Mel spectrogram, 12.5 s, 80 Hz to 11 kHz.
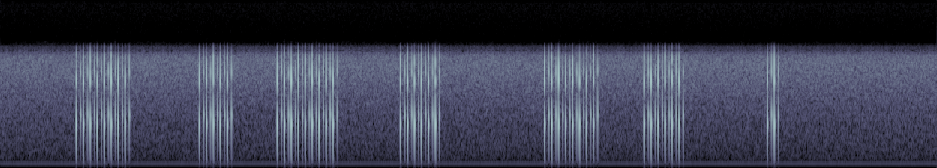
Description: Pulse dialling, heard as clicks on a phone line, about 11 pulses a second, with hum. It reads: 8 5 9 6 8 6 2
